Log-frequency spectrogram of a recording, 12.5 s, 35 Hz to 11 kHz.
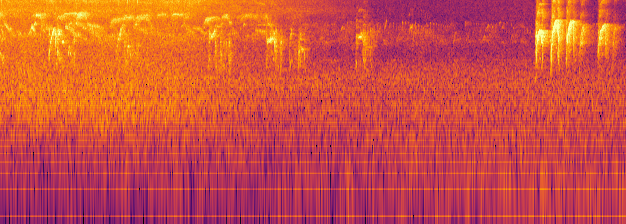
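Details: House swifts at a long-established colony of about 200 birds nesting under rooftop eaves in Surugadai, Tokyo: scattered high, chattering trills, ending in a loud, rapid cluster of shrill trilled notes, with steady city noise throughout.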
